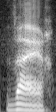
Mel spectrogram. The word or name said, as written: toward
